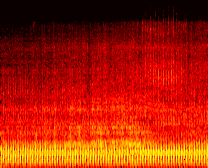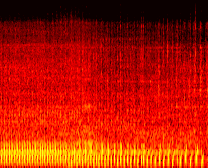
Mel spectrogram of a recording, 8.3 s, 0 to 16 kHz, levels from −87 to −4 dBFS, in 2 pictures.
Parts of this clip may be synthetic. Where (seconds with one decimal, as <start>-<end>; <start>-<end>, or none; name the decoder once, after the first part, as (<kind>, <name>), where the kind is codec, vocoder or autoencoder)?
5.5-6.1 (vocoder, Vocos); 7.0-7.7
